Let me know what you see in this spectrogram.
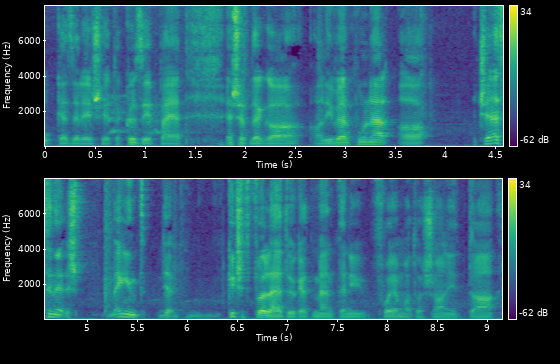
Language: Hungarian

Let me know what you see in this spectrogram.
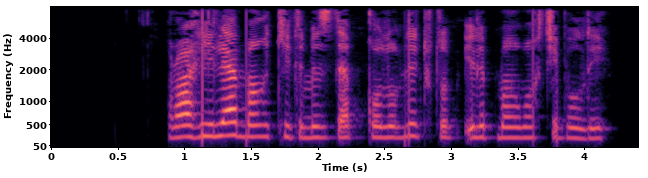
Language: Uyghur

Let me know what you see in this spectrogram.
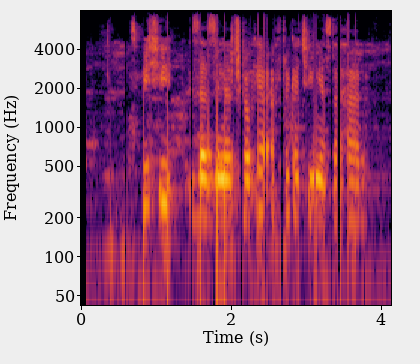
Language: Swahili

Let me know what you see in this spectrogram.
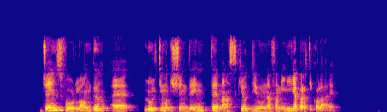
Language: Italian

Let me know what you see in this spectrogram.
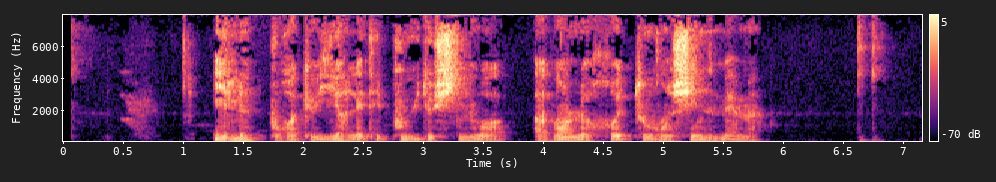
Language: French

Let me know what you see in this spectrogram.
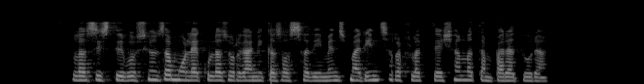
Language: Catalan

